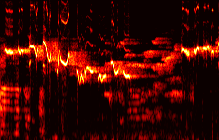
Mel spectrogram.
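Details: Oriental magpie-robin, a kept bird, in relaxed full song meant to stir emotion and breeding drive: continuous rich whistled phrases, rapid slurred notes falling then rising again, loud and unbroken throughout.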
